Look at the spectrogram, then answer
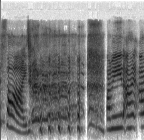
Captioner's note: laughing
